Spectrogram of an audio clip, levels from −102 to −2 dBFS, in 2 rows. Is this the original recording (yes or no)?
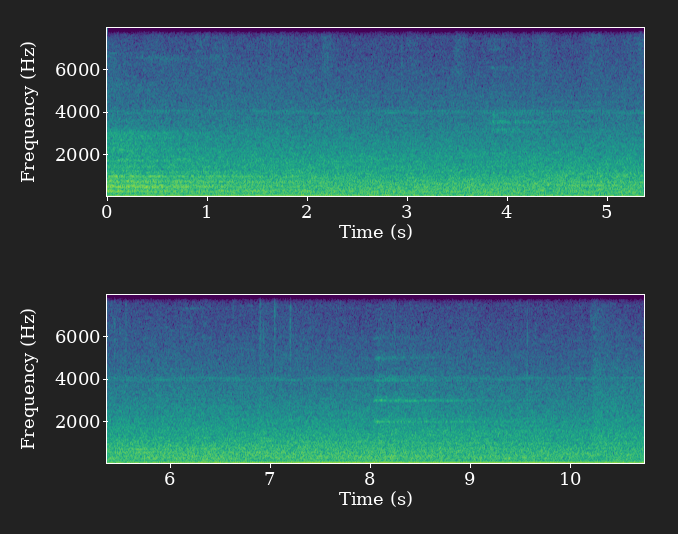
yes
